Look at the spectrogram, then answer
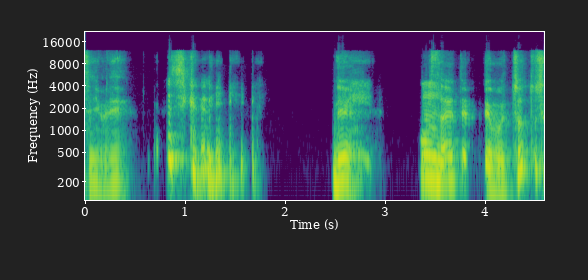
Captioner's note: laughs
